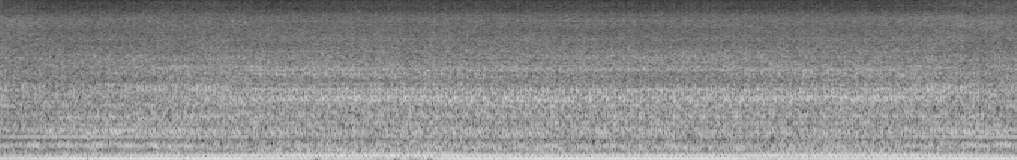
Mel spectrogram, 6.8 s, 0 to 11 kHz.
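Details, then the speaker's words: Turbo B16-swapped Honda CR-V on Hondata S300, first start with VTEC disabled and catch can lines not yet fitted, leaking a little oil: smooth steady idle, constant low hum, no misses or rattles; normal. "Hey. Hey, we know it turns on. We know it turns on."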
